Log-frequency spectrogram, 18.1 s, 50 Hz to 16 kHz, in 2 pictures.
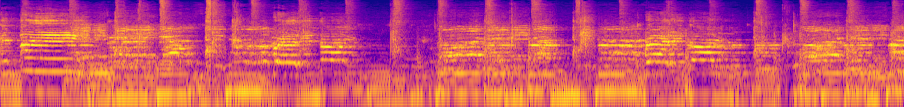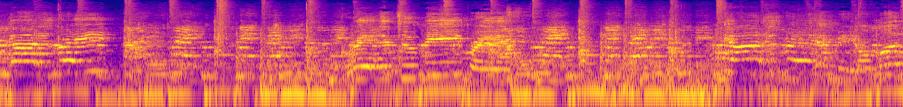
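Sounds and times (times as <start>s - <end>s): choir singing in harmony: 0.0s - 3.6s, 4.2s - 18.0s
bass line: 0.0s - 18.0s
steady drum beat: 0.0s - 18.0s.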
